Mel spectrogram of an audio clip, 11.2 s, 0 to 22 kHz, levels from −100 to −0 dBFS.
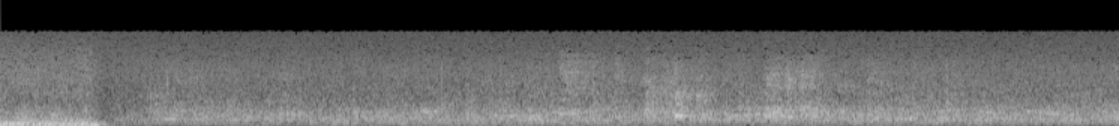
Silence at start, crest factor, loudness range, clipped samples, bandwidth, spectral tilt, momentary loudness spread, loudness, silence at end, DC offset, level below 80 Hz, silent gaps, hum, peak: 0 s; 18 dB; 4 LU; under 0.1%; 8 kHz; -4.5 dB/octave; 7 LU; -31 LUFS; 0 s; under 0.1%; -38 dBFS; none; none; -12 dBFS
